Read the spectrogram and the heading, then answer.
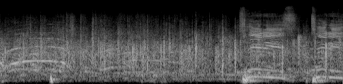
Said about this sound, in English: You know what? You got a hand clap of praise for titties, amen?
